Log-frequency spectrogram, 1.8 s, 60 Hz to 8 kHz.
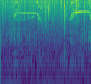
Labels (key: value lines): label: biophony, dolphin
recorder: SoundTrap 500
